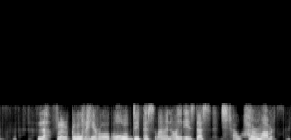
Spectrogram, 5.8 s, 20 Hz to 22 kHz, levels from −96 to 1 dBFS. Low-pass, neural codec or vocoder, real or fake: 5.4 kHz; codec, 16 kHz in and 24 kHz out, 0.4 kbps, LongCat-Audio-Codec, four codebook decoder; fake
